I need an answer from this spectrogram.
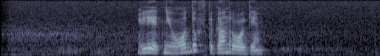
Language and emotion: Russian, neutral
